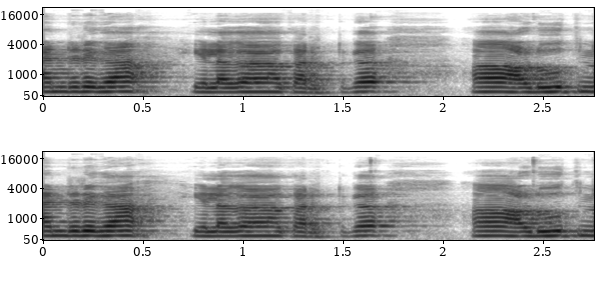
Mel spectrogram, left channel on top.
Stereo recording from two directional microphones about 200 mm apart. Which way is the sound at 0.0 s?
20° right (ahead or behind).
